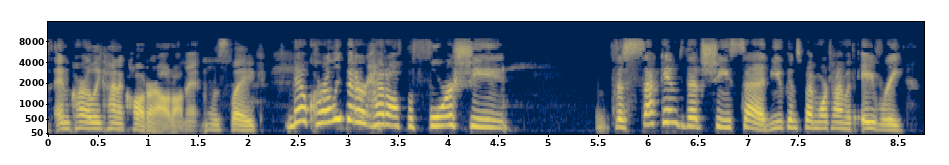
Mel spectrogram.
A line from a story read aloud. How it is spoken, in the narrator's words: Carly snapped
